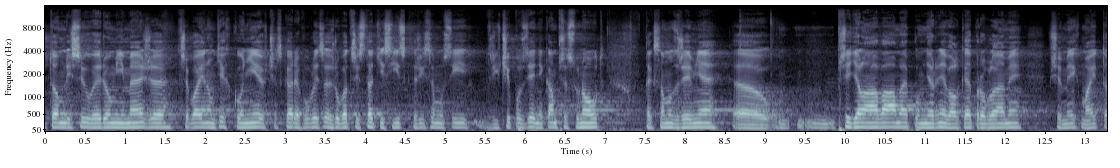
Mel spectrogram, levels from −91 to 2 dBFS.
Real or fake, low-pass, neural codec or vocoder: real; 14.4 kHz; none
